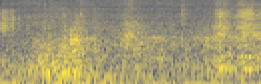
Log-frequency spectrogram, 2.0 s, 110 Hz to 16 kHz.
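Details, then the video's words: Rescue-center turkey vulture being handled in October 2020, giving a low, rough, rumbling growl for about two seconds, meaning it dislikes the handler and wants to be left alone; faint handling noise behind. "that's a turkey vulture growl"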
